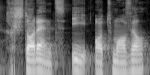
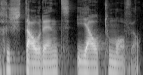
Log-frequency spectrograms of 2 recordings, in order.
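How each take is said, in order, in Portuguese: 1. O som «au» reduz-se a um «o» simples. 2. O som «au» é um ditongo completo. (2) "em vez de"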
